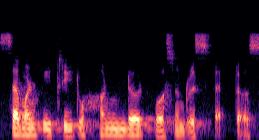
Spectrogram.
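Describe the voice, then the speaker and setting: A man speaks in an Indian accent. His voice is somewhat breathy. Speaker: pediatrician and exam-prep teacher. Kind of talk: lecture. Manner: fast; hesitant, frequent uh fillers.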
